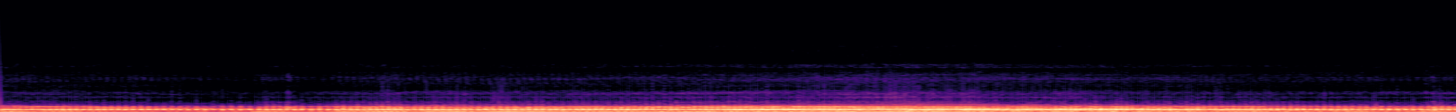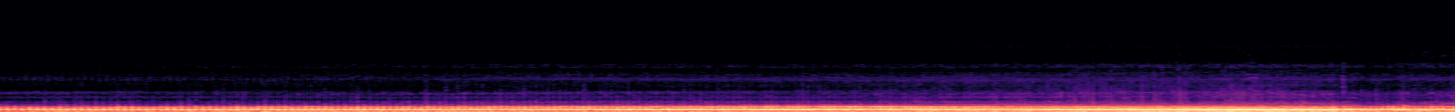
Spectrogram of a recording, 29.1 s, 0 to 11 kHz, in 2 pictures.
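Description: Moto Guzzi V7's air-cooled transverse V-twin engine running on the road, its pitch rising and falling gently with the throttle, over a steady low rumble.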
